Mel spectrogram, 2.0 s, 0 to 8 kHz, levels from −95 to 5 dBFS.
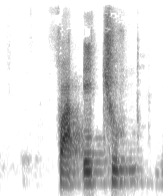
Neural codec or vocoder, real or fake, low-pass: none; real; 7.2 kHz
